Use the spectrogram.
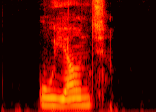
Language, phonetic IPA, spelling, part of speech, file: Polish, [ˈujɔ̇̃ɲt͡ɕ], ująć, verb, Pl-ująć.ogg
